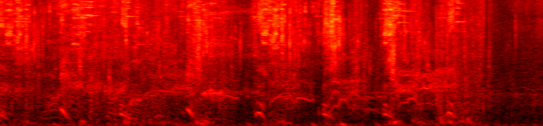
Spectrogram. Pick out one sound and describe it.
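Heavy blows thud and squelch into bodies, over and over.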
